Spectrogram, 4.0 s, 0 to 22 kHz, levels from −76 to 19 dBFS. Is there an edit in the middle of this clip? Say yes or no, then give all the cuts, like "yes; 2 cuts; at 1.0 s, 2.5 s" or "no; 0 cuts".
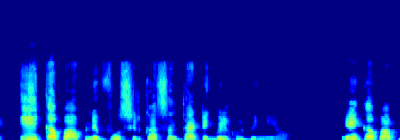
no; 0 cuts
